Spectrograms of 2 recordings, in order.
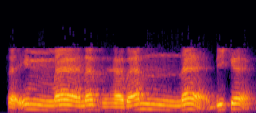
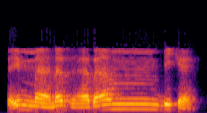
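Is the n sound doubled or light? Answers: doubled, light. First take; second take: doubled; light. First: The n is doubled and followed by a vowel. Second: The n is light and without a vowel. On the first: "مشددة مثقلة مفتوحة" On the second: "نون مخففة ساكنة"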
